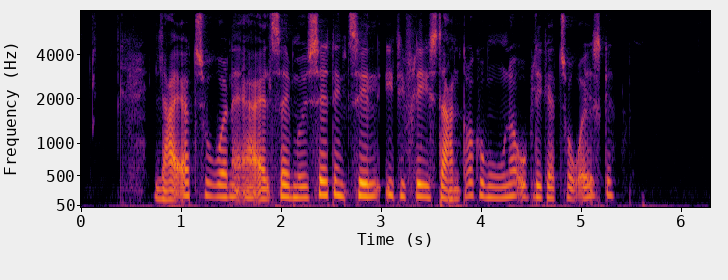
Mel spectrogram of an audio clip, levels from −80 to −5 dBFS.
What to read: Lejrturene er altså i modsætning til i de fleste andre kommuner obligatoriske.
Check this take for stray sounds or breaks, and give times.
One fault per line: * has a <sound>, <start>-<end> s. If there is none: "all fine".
all fine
